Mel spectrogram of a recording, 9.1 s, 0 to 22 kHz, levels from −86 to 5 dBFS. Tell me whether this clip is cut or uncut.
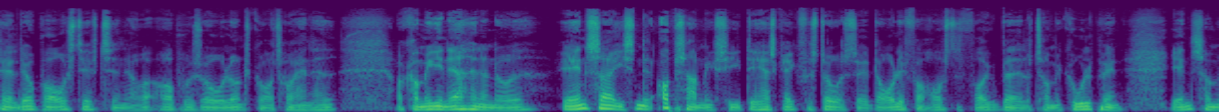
uncut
